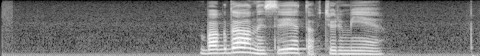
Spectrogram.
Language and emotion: Russian, sad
